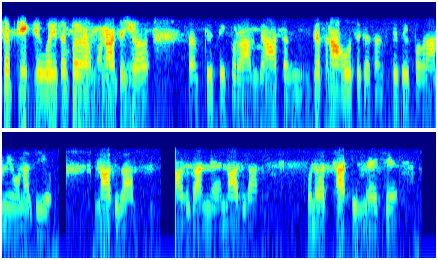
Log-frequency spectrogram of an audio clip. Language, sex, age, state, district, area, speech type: Maithili, female, 18-30, Bihar, Purnia, rural, conversation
